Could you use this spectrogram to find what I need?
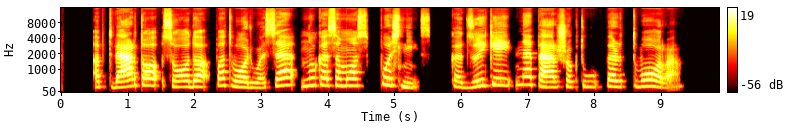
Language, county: Lithuanian, Kaunas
